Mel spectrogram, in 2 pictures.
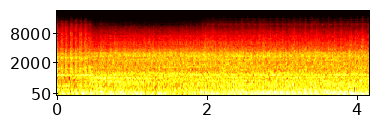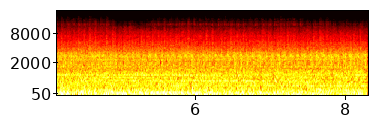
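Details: Belarus 250AS diesel tractor, about 1985, after sitting for years, first-stage filter refilled and lines bled: loud, coarse clatter holding one low idle that never climbs; runs but won't rev on its own, suspected fuel starvation.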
